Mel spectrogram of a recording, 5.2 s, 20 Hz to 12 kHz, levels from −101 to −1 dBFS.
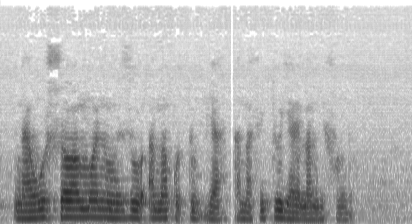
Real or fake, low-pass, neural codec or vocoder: fake; 10.8 kHz; vocoder, 48 kHz, 128 mel bands, Vocos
